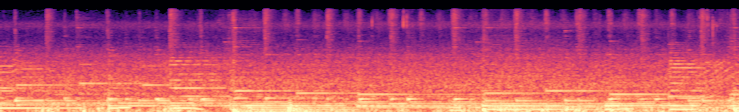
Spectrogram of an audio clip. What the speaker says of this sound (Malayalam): കടുകിട്ട് അത് പൊട്ടിക്കഴിഞ്ഞിട്ട് കറിവേപ്പില ഇടുക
